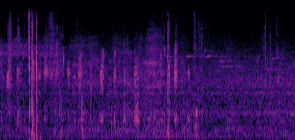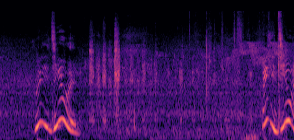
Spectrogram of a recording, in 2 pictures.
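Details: A Shetland Sheepdog puppy excited to see a returning family member, giving two wavering, warbling whines, one at five seconds and another at the end, amid panting and a woman's affectionate talk.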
